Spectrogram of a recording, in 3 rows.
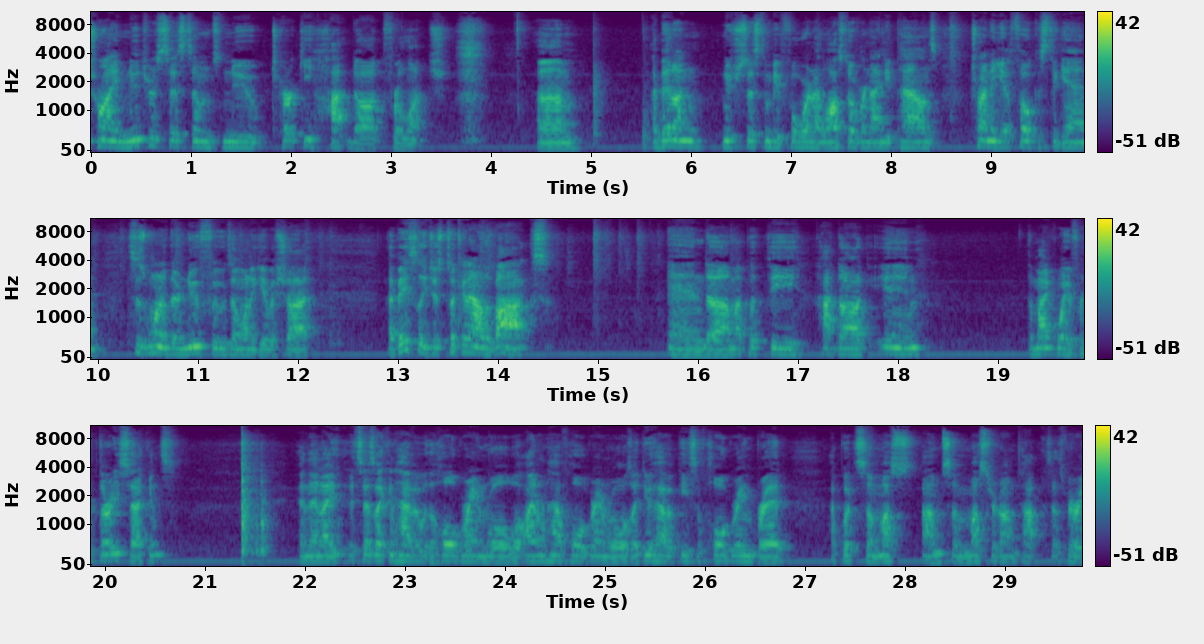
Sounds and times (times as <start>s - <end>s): Speech: 0.0s - 3.7s, 4.3s - 5.0s, 5.6s - 12.2s, 12.9s - 14.6s, 15.7s - 18.4s, 19.3s - 20.8s, 21.9s - 29.7s.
